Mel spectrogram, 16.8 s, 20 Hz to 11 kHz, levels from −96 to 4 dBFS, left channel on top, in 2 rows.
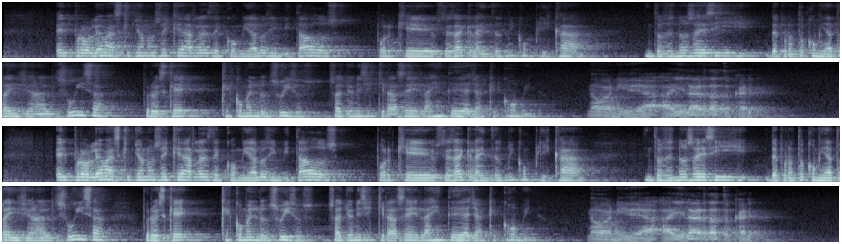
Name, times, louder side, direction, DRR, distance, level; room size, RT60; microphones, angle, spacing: voice 1, 0.5-3.3 3.7-5.8 6.4-9.4 9.8-10.2 10.6-13.7, right 2 dB, 55° right, 11 dB, 1.1 m, -21 dB
voice 2, 14.2-15.9, right 2 dB, 30° right, 3 dB, 2.1 m, -28 dB
17.0 x 12.5 x 6.2 m, 0.93 s
head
